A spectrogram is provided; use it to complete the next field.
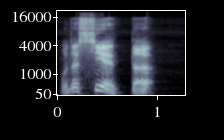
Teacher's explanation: But here instead we have 我 的 谢 德 where it's very clearly 谢 德 either mid or like rising to a mid. So this is a proper 5x chain, even though it's just a verb plus a particle.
